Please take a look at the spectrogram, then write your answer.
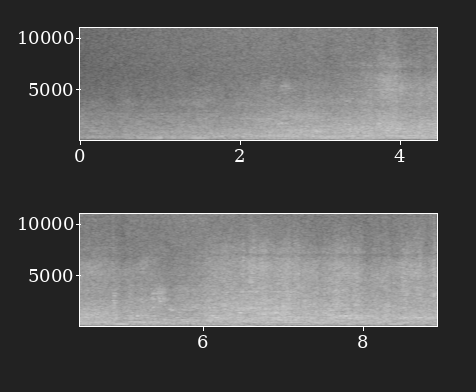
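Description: Super Late Model race cars circle a dirt track in a feature race, engines a dense continuous roar, with a commentator talking over it throughout.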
